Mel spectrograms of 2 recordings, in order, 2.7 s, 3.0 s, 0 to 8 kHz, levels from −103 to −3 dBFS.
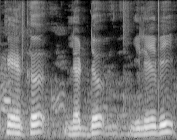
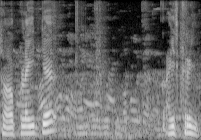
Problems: constant background noise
